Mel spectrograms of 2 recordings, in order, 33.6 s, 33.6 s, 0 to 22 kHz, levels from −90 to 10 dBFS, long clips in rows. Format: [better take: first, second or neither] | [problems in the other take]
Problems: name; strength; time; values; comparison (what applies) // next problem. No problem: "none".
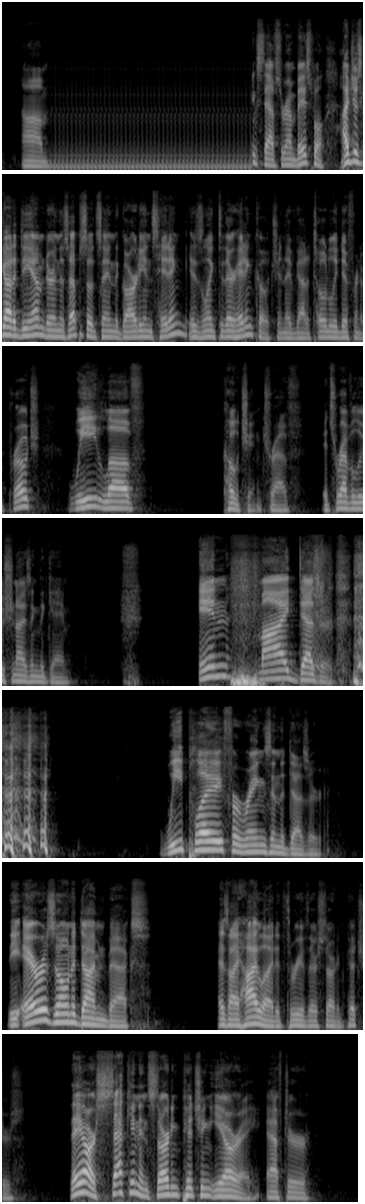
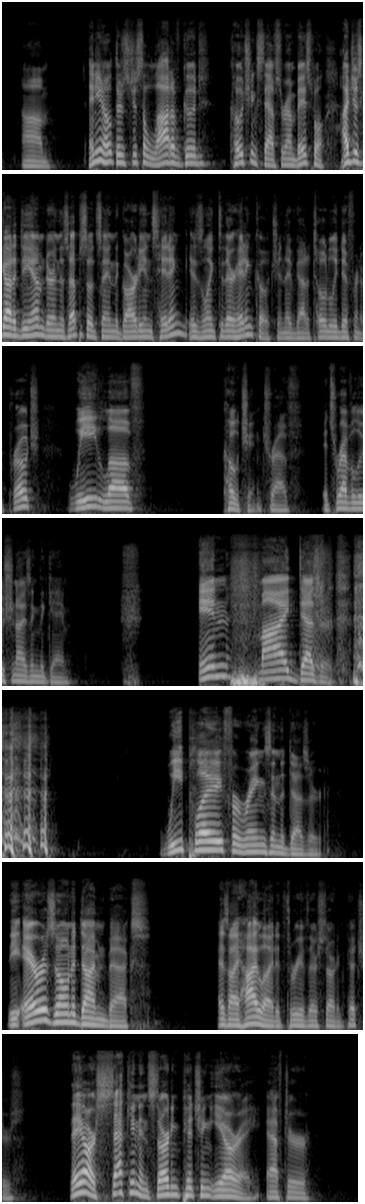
second | audio freezing; at 0.5 s for 2.5 s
